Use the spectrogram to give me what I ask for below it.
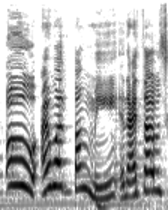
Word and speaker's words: banh mi: So I was like, oh, I want banh mi, and I thought it was cute because the name is bun mi, but it's banh mi for the sandwiches, the Vietnamese sandwiches.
